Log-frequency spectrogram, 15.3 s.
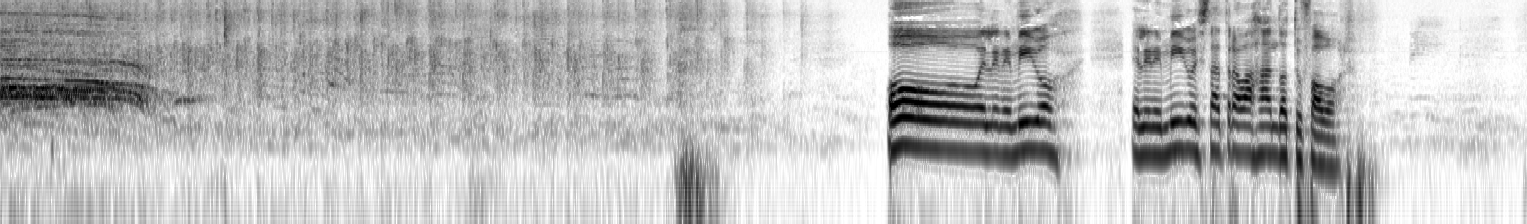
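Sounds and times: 
audience shouting and cheering in victory: 0:00.0 - 0:02.3
audience applause: 0:00.0 - 0:07.7
speech: 0:08.9 - 0:10.7, 0:11.3 - 0:13.6.

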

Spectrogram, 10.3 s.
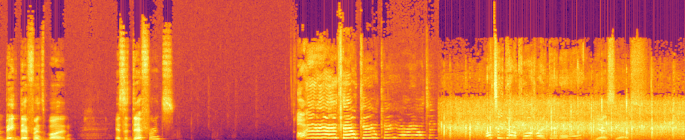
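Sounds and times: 
speech: 0:00.0 - 0:02.7, 0:04.4 - 0:06.6, 0:07.3 - 0:09.7
applause: 0:06.6 - 0:10.2.

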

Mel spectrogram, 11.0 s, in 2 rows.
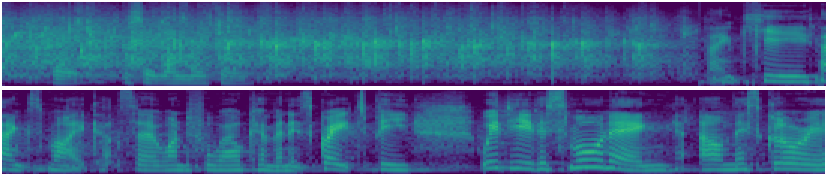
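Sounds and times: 
audience round of applause: 0:00.0 - 0:04.7
speech: 0:00.3 - 0:01.8, 0:04.7 - 0:10.9.

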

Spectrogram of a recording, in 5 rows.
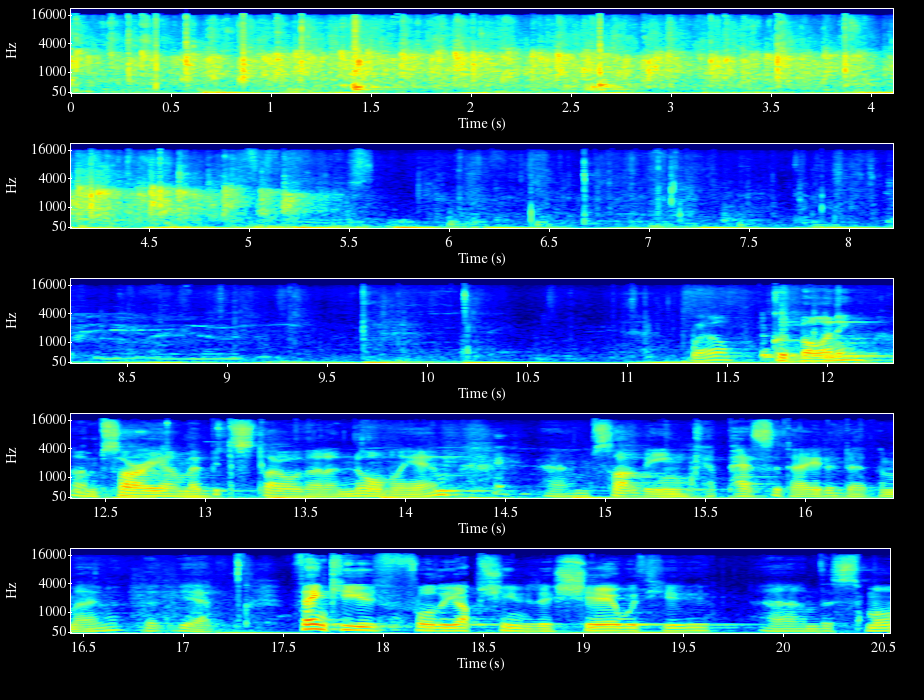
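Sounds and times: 
audience applause: 0:00.0 - 0:05.7
speech: 0:11.8 - 0:20.5.

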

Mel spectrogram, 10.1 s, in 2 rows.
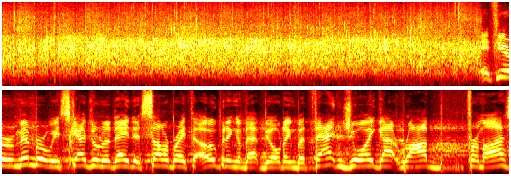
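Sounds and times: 
audience applause: 0:00.0 - 0:04.8
speech: 0:04.8 - 0:10.1.

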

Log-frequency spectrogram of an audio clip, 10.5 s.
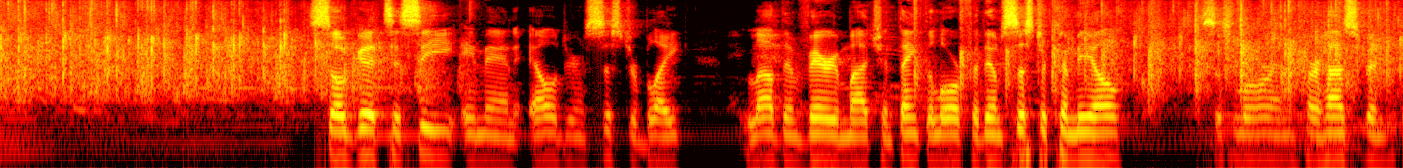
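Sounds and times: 
audience clapping hands: 0:00.0 - 0:03.6, 0:06.8 - 0:10.5
speech: 0:02.4 - 0:10.5.

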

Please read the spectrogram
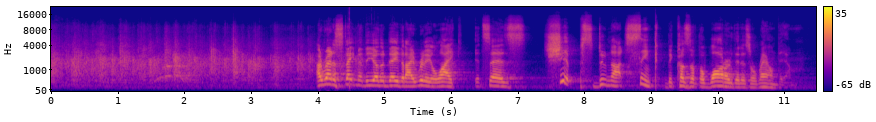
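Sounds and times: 
audience clapping hands: 0:00.0 - 0:05.0
speech: 0:04.0 - 0:11.2.

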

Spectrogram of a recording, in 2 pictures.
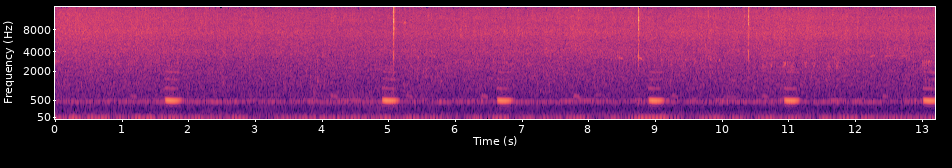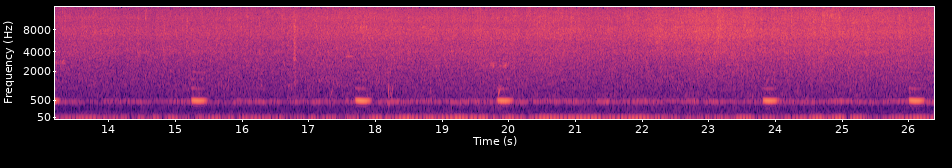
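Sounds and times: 
steady mid-pitched hum: 0:00.0 - 0:23.2
birds voices: 0:04.9 - 0:13.5, 0:17.3 - 0:18.3.

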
